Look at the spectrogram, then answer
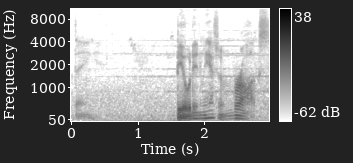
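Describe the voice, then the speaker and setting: A man's voice with vocal fry, lively intonation and a moderate pace. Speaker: game streamer. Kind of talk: live gameplay commentary. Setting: live stream. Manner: talking low.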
